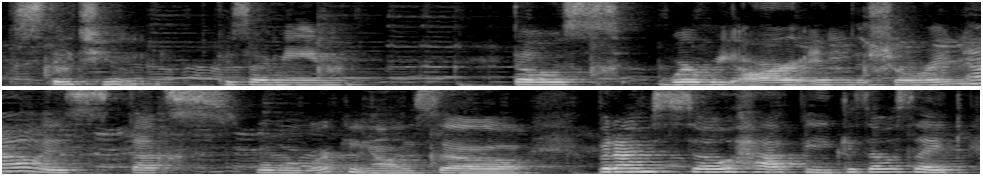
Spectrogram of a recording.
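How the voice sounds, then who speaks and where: A woman's voice: on the high side, reverberant. A young woman from Sweden with a light Swedish accent, a Swedish native speaker, chatting casually and bubbly on a livestream from her bedroom. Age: young adult. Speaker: idol livestream host. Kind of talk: casual livestream chat reading comments.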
